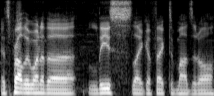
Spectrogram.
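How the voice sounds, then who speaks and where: With music in the background and a dry, close sound with no echo, a man talks at a very fast pace and medium pitch with fairly even intonation. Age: 20s. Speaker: gaming streamer. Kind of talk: live stream casual chat. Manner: casual, filler-heavy.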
